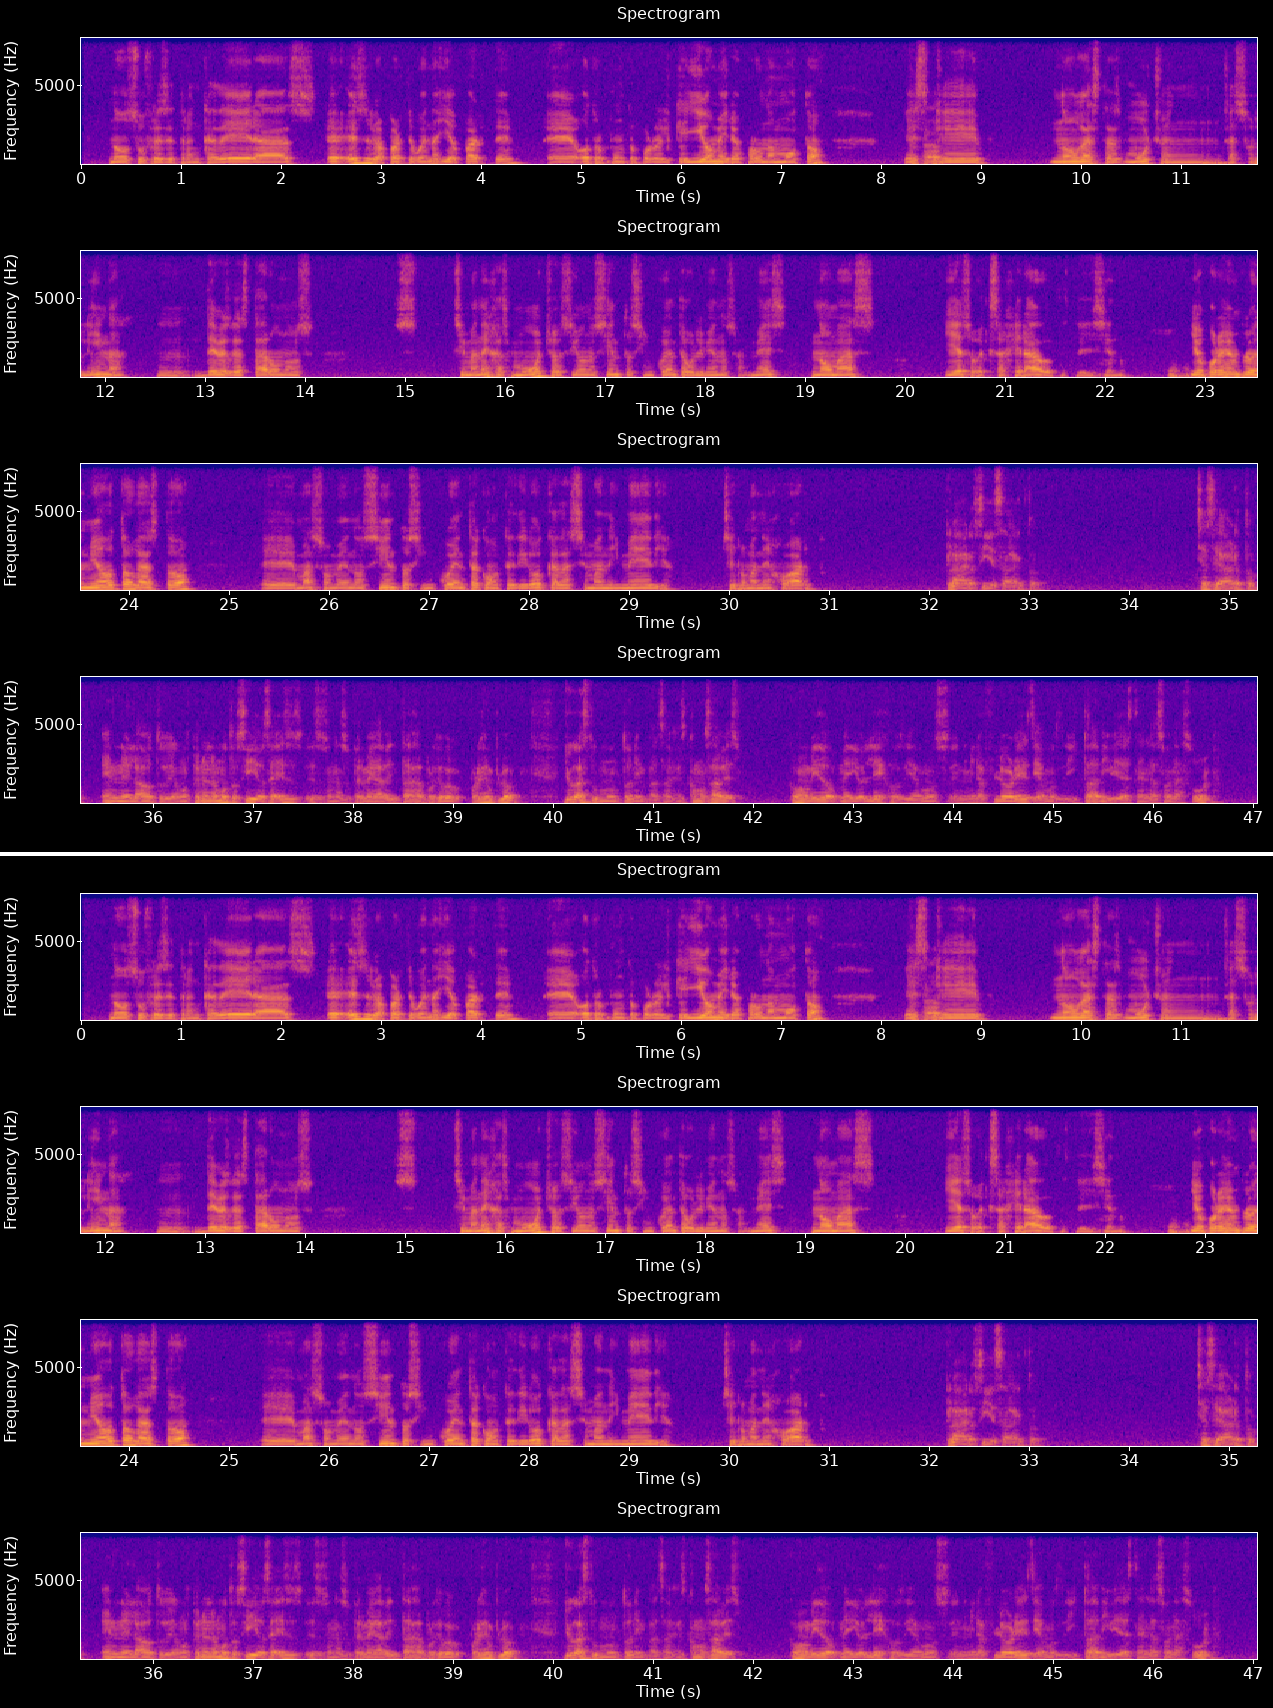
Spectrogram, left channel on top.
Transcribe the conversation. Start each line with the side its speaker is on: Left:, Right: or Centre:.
Right: no sufres de trancaderas, e- esa es la parte buena y aparte, eh, otro punto por el que yo me iría por una moto es
Left: ajá,
Right: que no gastas mucho en gasolina, L- debes gastar unos, s- si manejas mucho, así unos 150 bolivianos al mes, no más, y eso exagerado te estoy diciendo. Yo, por ejemplo, en mi auto gasto eh, más o menos 150 como te digo, cada semana y media, si lo manejo harto.
Left: claro, sí es harto. se hace harto en el auto, digamos, pero en la moto sí, o sea, eso es, eso es una súper mega ventaja, porque, por por ejemplo, yo gasto un montón en pasajes, como sabes, como vivo medio lejos, digamos, en Miraflores, digamos, y toda mi vida está en la zona sur,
